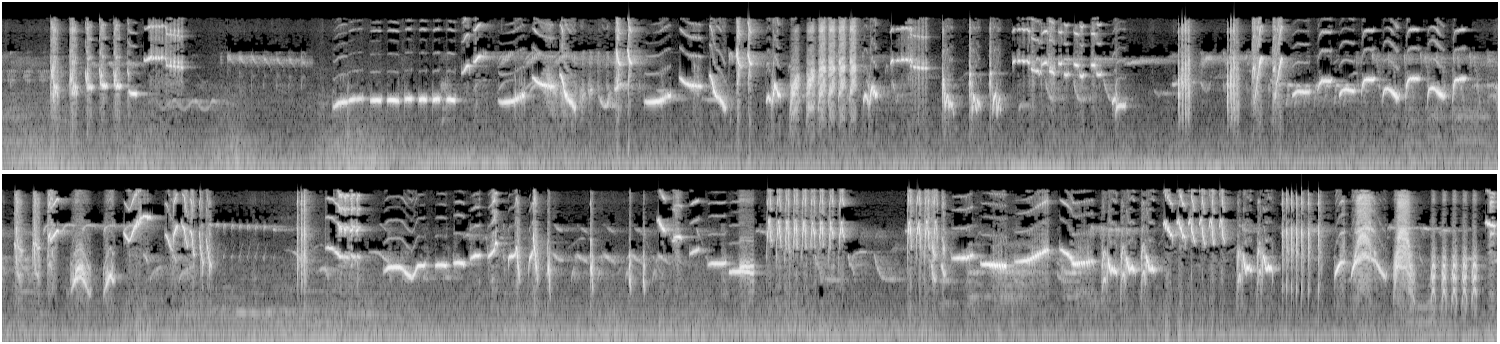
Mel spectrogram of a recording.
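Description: Male hill blue flycatcher (tledekan gunung) singing nonstop: long runs of high, quick whistled phrases with rising and falling glides and rapid trills, broken only by brief pauses.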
